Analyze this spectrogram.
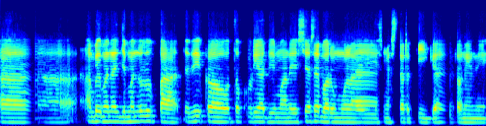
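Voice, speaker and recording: A man speaks at a moderate pace in a flat monotone, his medium pitch barely moving and hardly a pause between phrases. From Jakarta area, Indonesia. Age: 20s. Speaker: university student. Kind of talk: self-introduction in online class.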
